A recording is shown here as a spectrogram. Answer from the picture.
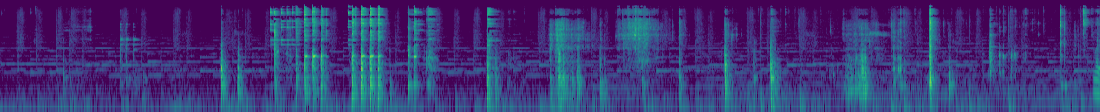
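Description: Glassware clinking and knocking in a quick run of sharp clinks about four to nine seconds in, then brewed hibiscus tea poured from a glass jug into a glass, with a few more knocks of glasses set down, over faint background music.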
